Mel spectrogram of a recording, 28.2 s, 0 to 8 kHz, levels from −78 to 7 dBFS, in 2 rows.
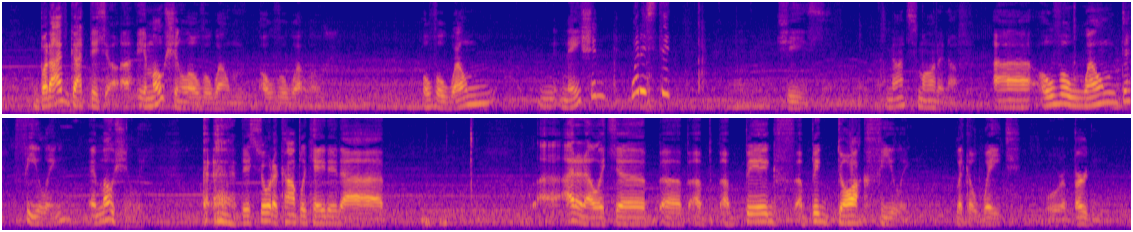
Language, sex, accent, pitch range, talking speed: English, male, American, 120-170 Hz, 95 wpm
